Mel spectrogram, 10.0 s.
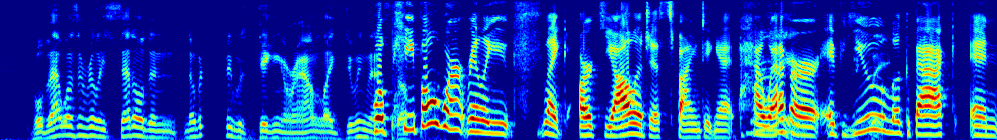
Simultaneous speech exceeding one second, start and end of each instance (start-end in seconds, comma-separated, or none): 7.5-8.9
